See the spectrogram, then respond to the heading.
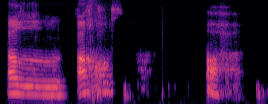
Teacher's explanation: जब आप गईन के मखरज पर खा की आवाज निकालेंगे, बिल्कुल उसी जगह पे रख के, तो आपकी आवाजों में खर्राटे की आवाज आएगी। देखें, एक मैं दोनों को पढ़ के बताती हूँ।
